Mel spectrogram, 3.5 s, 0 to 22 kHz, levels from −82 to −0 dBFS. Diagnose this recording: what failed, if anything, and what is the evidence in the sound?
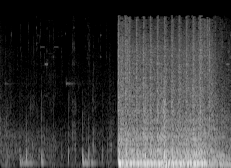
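Damaged data in a compressed stream, at 0.07 s and again at 1.93 s, points to the codec stage, where the encoded file or stream reaches the decoder. Each fault is a brief glitch in the sound, too short to have any measurable length. At those points bytes in the compressed data were lost, zeroed or overwritten, so the decoder misread or rejected the affected frames, lost sync and had to search for the next valid frame header before decoding resumed.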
